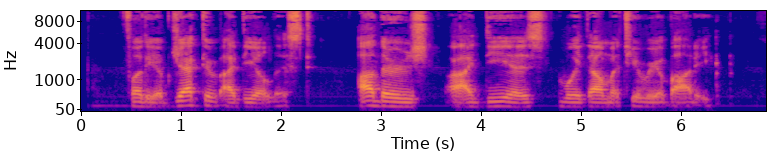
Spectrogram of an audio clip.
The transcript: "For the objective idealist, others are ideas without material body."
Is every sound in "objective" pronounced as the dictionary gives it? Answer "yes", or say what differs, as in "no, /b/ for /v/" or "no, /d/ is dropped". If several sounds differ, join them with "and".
yes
